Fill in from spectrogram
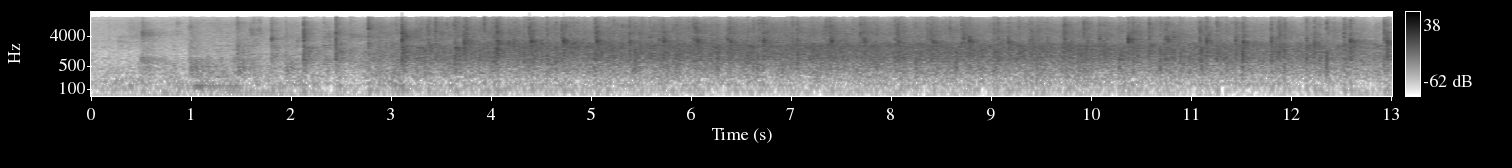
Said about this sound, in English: I'm not sure if you're clapping because I said I'm quitting because I'm out of time or because you like it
